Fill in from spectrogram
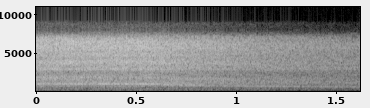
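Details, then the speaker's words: Server with five hard drives, slow to boot, at power-on: loud steady airy fan roar with faint high whine easing slightly while drives boot; normal fans at full speed during boot. "yeah no the fans are on the hard drives are going to boot up"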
